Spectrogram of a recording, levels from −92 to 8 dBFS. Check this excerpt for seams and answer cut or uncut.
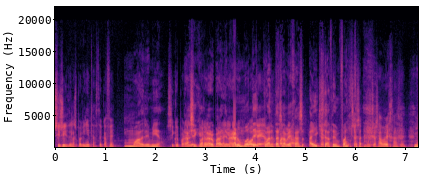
uncut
